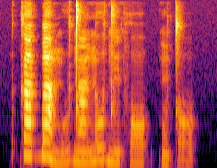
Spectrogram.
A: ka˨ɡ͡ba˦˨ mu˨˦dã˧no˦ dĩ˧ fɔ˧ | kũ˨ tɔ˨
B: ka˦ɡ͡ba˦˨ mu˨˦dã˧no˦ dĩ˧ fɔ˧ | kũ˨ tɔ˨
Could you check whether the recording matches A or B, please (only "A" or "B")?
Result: B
